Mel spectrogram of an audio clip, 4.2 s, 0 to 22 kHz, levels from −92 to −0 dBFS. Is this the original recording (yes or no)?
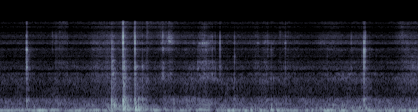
no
